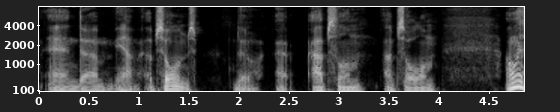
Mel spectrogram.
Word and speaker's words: Absalom: That's an OM, Absalom.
